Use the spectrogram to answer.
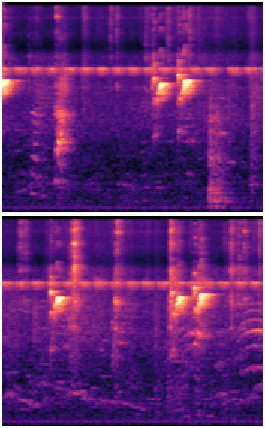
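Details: Olive-backed sunbird lure call: bright, piercing paired chirps recurring several times, with a soft thump midway and a faint descending note, all over a continuous thin high tone.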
